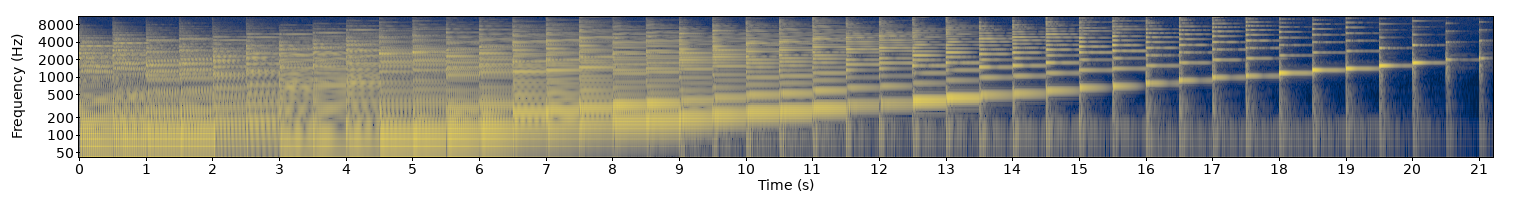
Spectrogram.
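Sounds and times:
bright Yamaha grand piano playing scales: 0.0s - 21.2s.

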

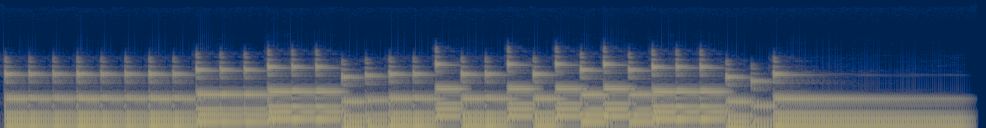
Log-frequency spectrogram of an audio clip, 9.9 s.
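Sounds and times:
clean guitar: 0.0s - 9.8s.

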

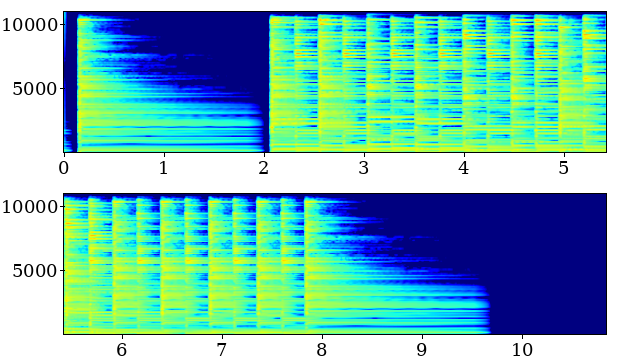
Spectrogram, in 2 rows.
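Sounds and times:
slap bass: 0.1s - 1.5s, 2.1s - 9.1s.

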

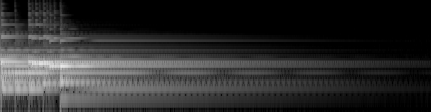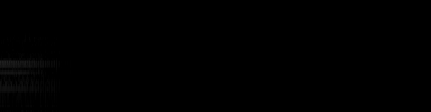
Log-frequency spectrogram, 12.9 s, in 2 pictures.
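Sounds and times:
harp: 0.0s - 4.6s.

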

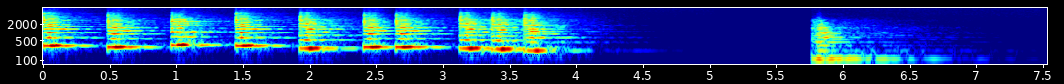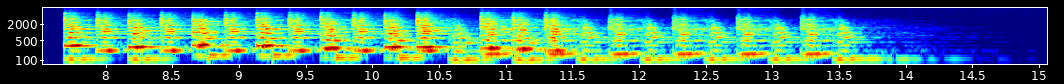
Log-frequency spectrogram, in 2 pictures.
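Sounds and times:
pizzicato section: 0.0s - 4.1s, 5.8s - 6.5s, 7.7s - 14.1s.

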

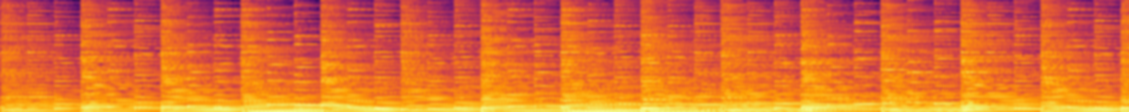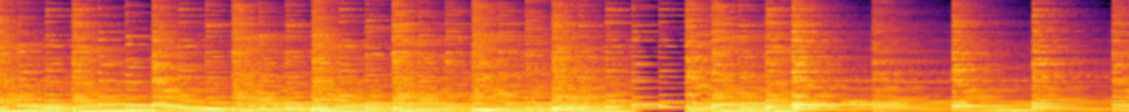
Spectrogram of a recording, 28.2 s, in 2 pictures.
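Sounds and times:
harpsichord: 0.0s - 28.2s.

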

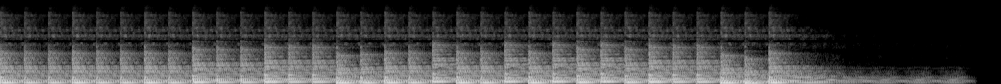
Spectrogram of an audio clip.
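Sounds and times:
dulcimer: 0.0s - 8.4s
bass: 0.0s - 9.8s.

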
